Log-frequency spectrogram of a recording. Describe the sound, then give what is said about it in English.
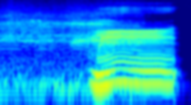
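A male Couch's spadefoot toad gives one loud, nasal, bleating mating call lasting about half a second. It rises slightly and then holds steady over a faint buzzing background chorus of calling males. “You are hearing Couch's Spadefoot Toads, and they are advertising for mating. Those are males.”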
